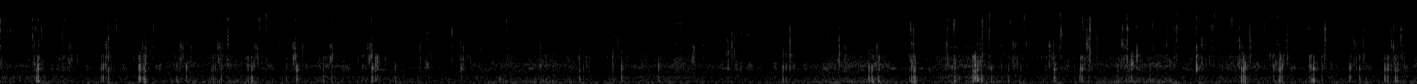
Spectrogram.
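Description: Small white dog licking a person's nose and lips up close: a steady run of short, irregular tongue smacks and clicks, several a second.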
